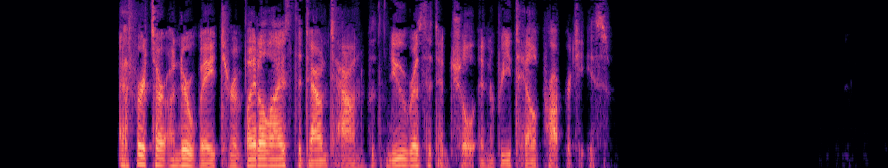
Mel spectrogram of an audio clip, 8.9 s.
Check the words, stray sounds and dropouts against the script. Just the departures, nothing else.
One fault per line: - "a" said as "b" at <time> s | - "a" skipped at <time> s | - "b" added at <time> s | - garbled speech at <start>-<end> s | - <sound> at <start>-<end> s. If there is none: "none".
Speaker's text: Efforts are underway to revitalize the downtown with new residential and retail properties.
none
